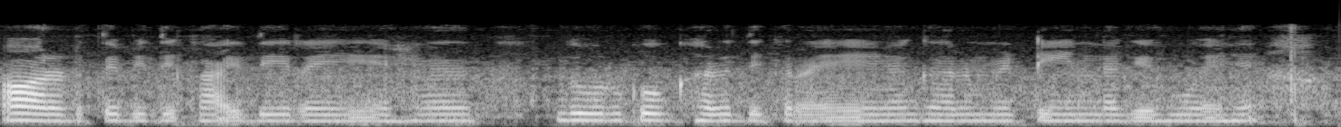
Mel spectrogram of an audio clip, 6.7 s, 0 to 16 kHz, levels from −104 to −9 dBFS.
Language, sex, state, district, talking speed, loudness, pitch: Hindi, female, Chhattisgarh, Bastar, 170 wpm, -23 LUFS, 185 Hz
